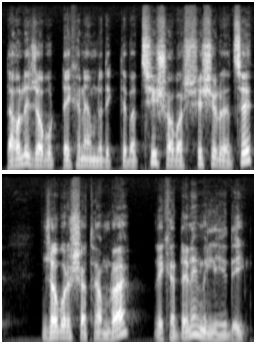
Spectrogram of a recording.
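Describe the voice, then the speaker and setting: A man's voice: mid-range voice, expressive, quick pace, a little mellow, dry recording, studio quality. A man teaching a basic Quran reading class, patiently repeating points and asking students questions in a Bangladeshi Bengali accent. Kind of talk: classroom lesson.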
